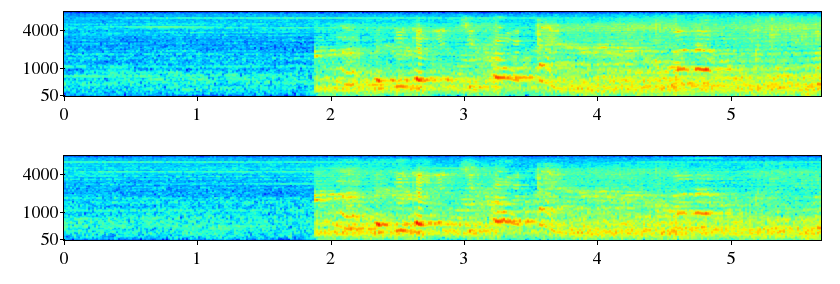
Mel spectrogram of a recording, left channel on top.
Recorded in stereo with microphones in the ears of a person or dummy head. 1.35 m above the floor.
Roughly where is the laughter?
Centre.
